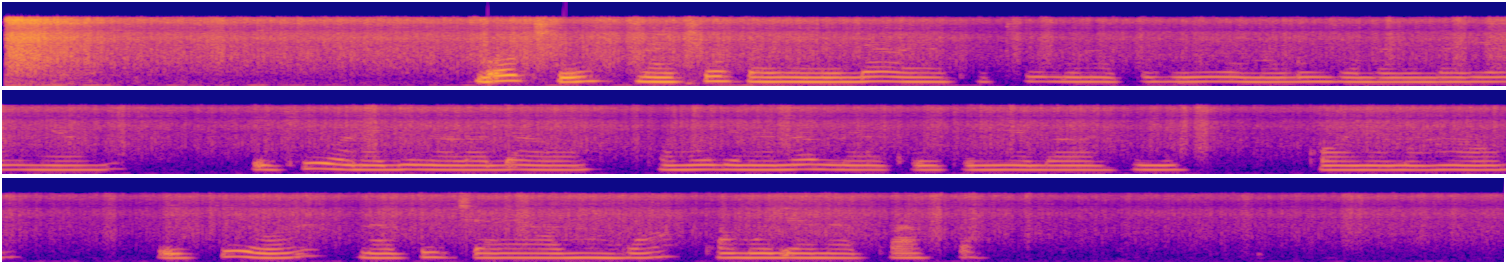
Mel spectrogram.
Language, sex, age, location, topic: Swahili, female, 18-24, Dar es Salaam, agriculture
